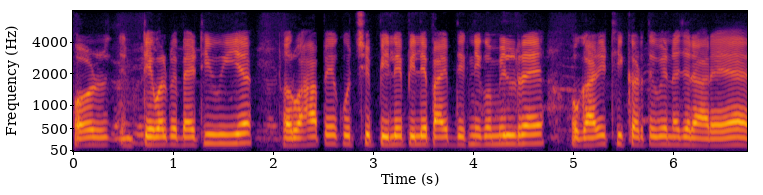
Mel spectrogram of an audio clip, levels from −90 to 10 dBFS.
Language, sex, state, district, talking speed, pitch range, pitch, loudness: Hindi, male, Punjab, Pathankot, 240 wpm, 160-185 Hz, 170 Hz, -15 LUFS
